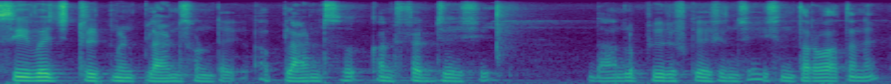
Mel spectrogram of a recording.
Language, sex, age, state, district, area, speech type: Telugu, male, 18-30, Telangana, Hyderabad, rural, spontaneous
